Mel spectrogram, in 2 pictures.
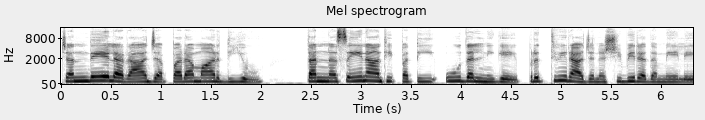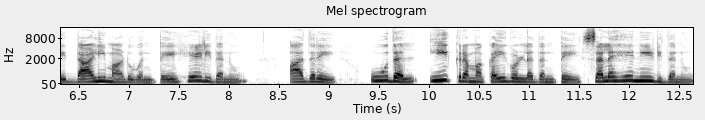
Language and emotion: Kannada, neutral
